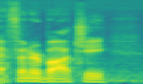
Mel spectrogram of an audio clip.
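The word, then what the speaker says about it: Fenerbahçe: apparently he's in Fenerbahce, or however you pronounce that, in Netherlands. – Fenerbahce. – Old retired. – I think there's a sh in there. – Yeah, Fenerbahce.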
